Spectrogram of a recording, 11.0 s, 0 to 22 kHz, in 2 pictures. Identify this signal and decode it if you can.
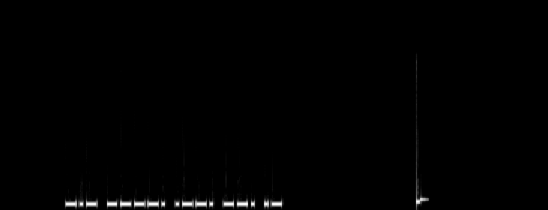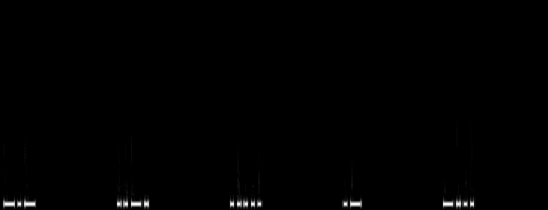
Morse code, heard as a keyed tone, about 34 wpm, spaced as for 15 wpm, 700 Hz. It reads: K9PGA KF5AB
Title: USA Call Signs - 5 Characters - 8x Character Spacing - 35wpm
